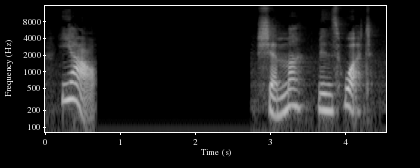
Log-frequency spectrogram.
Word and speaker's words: 要: 要 is in the fourth tone. When you pronounce it, it should start high and fall low. 要.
